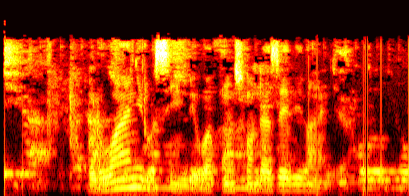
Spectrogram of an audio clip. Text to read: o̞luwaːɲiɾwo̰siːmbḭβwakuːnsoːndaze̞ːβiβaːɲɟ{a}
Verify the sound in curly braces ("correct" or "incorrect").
correct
